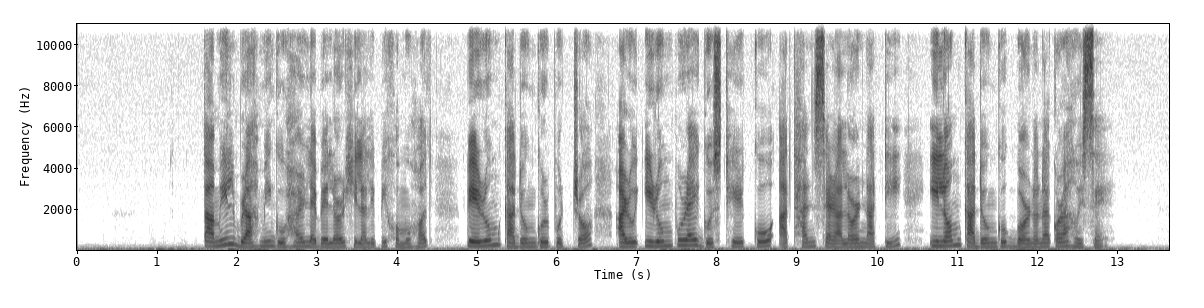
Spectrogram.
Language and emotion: Assamese, neutral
